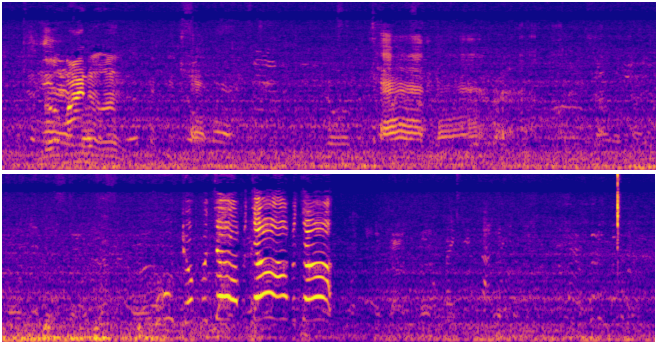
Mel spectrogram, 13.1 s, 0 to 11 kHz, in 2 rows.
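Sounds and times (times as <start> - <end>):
car driving rumble: 0.0 - 13.0.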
